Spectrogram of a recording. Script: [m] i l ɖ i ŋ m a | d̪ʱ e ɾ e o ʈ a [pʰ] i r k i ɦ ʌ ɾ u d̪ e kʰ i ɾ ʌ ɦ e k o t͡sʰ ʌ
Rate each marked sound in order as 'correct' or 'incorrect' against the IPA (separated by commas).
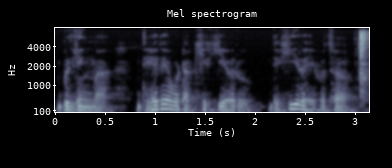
incorrect, incorrect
